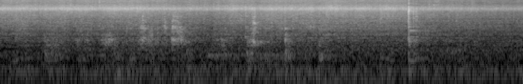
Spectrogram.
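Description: Ginger paste frying in a pan is stirred steadily, a soft continuous sizzle broken by scraping strokes of a spoon and one sharper clack near the end, no voices.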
